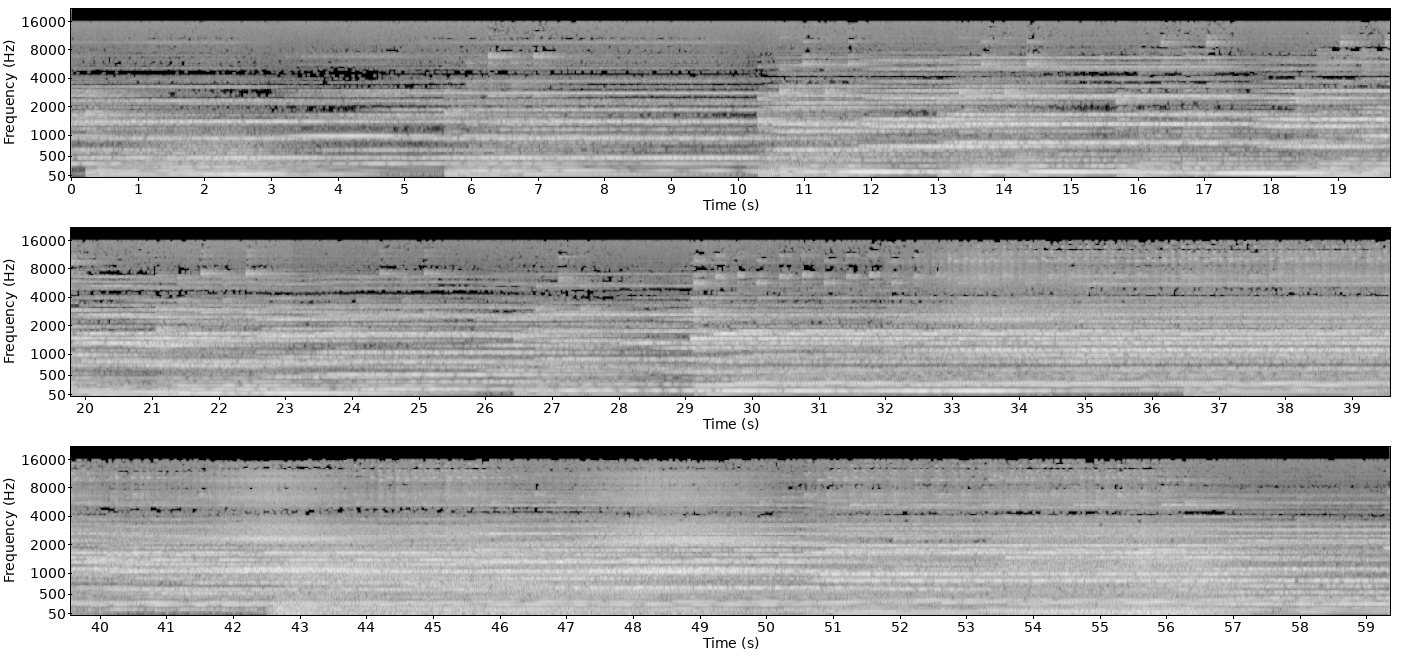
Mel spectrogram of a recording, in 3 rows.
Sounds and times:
Music: 0.0s - 59.3s.

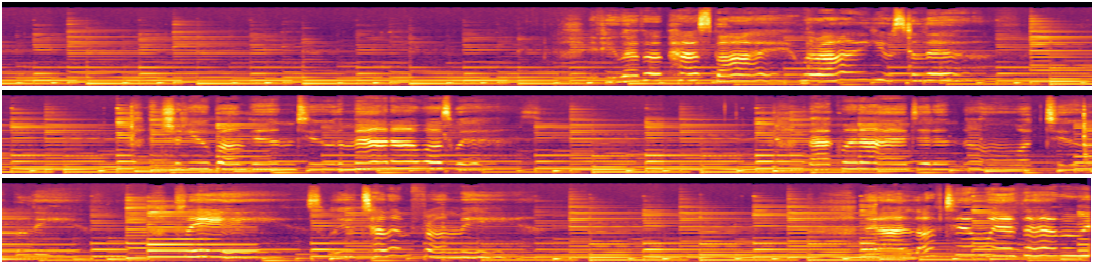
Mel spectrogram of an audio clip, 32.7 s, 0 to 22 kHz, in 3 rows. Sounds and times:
Music: 0.0s - 32.6s
Female singing: 5.8s - 9.9s, 12.2s - 16.2s, 18.8s - 22.7s, 23.4s - 27.2s, 30.3s - 32.6s.

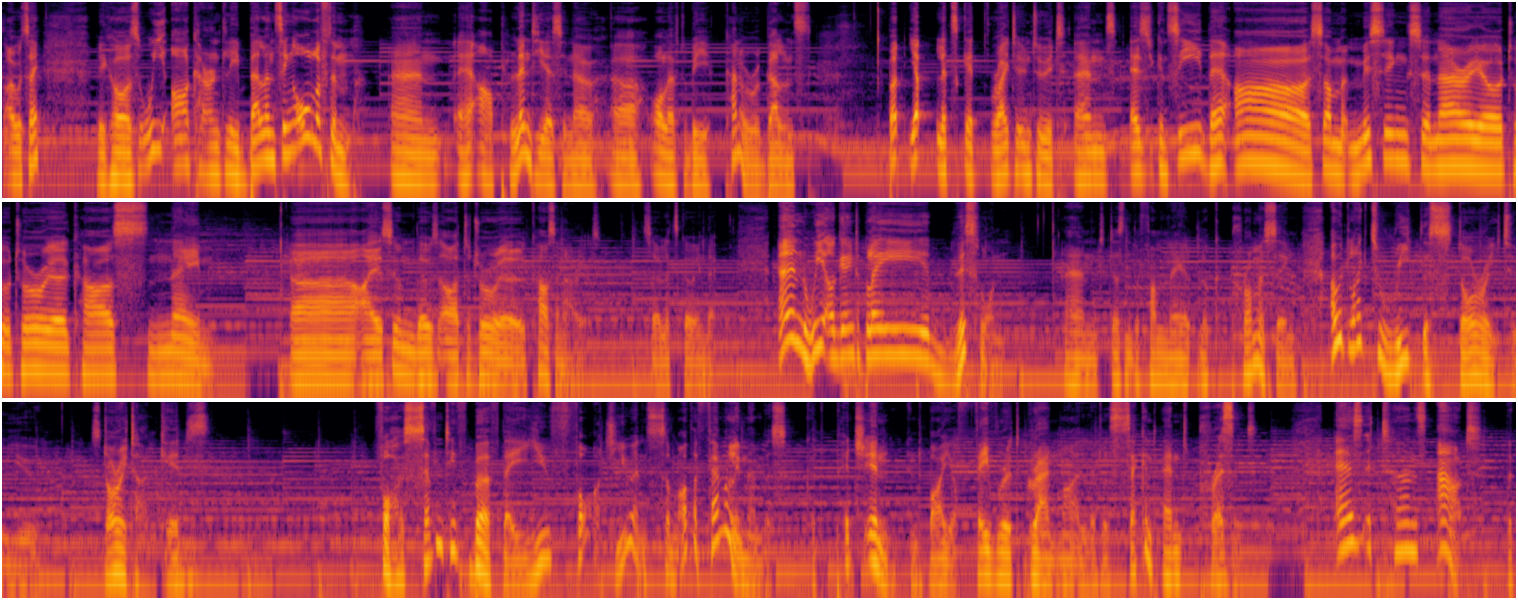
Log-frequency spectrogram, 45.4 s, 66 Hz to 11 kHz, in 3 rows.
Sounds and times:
Speech: 0.0s - 8.1s, 8.8s - 17.2s, 18.0s - 32.4s, 34.0s - 42.8s, 43.6s - 45.4s
Music: 0.0s - 45.4s.

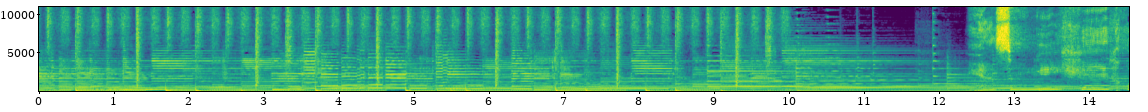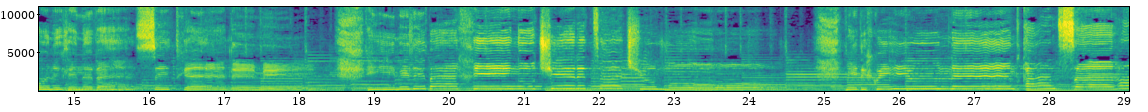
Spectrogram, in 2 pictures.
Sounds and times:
Music: 0.0s - 29.0s.

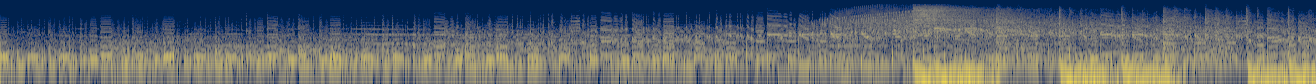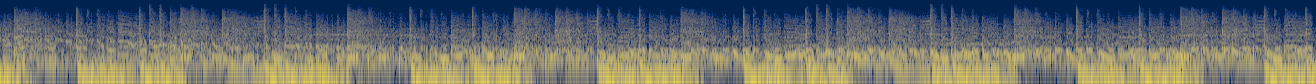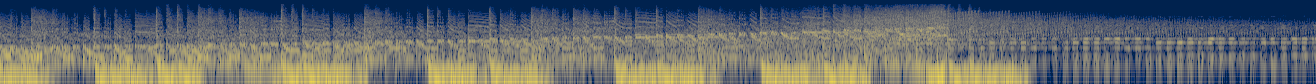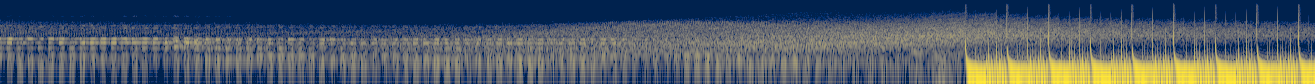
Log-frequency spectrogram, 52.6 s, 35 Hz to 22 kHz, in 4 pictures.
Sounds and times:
Music: 0.0s - 52.6s.

